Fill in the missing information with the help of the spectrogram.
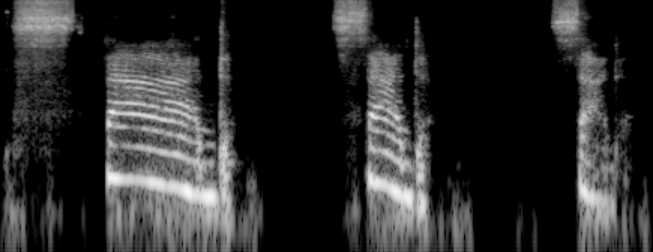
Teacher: sure that your mouth is big and wide and round and the sound of this D is very short and quick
